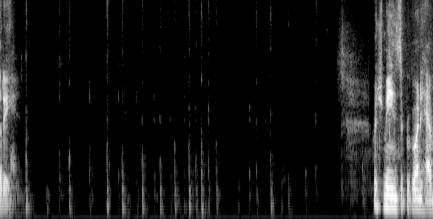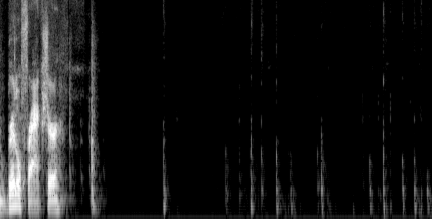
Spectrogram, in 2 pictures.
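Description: A stylus taps softly on a tablet.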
